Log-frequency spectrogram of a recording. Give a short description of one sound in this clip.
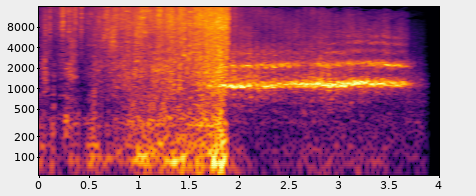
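A car drives along a street.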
